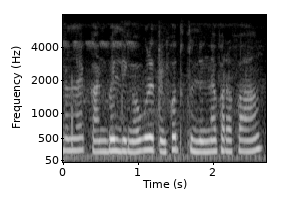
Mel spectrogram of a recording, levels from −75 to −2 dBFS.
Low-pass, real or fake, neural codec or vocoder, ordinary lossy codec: 7.2 kHz; real; none; none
